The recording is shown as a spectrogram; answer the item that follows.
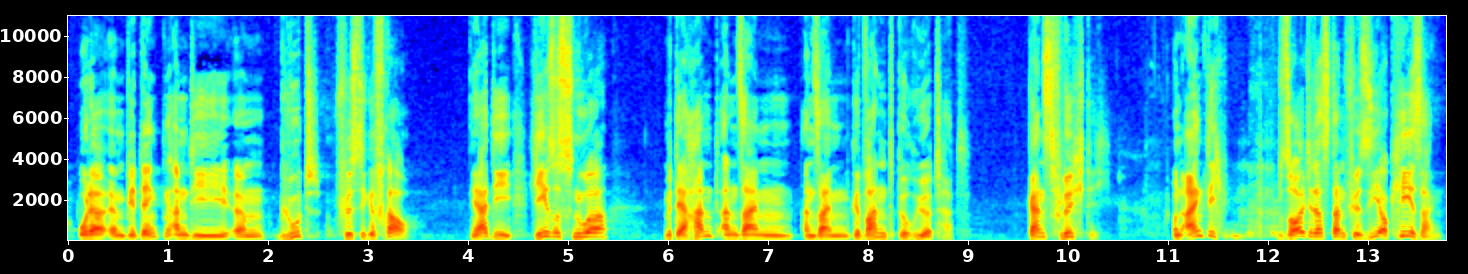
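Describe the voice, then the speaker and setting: A man's voice: on the high side, a bit bright, no echo, studio quality. A man preaching a sermon in a conversational way, reading a Bible passage and speaking directly to the congregation. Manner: conversational, addresses congregation directly, some fillers.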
